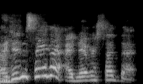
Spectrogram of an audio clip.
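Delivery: real startled objection; surprised denial. Real, not acted. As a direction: pitch jumps high in quick protest. Denies being misquoted.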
